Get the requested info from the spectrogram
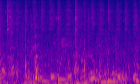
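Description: Indistinct voices, low-pitched and wavering, with no clear words.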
